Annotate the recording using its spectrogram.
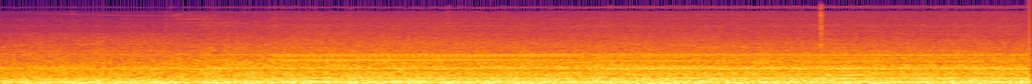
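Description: A truck engine drones steadily from inside the cab.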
